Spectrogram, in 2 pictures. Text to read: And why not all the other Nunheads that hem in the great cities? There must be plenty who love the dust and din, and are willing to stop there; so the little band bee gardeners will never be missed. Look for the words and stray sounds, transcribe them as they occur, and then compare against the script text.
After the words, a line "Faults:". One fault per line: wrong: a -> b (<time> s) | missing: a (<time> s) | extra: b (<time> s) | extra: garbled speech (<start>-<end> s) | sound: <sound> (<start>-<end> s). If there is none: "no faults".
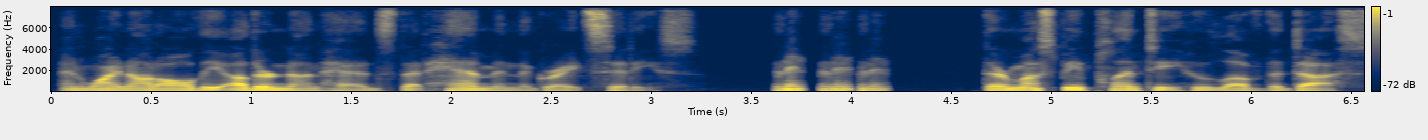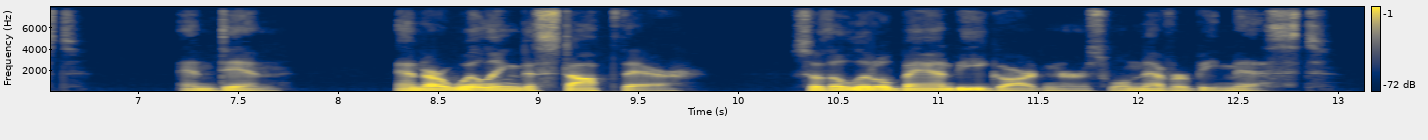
And why not all the other Nunheads that hem in the great cities? There must be plenty who love the dust and din, and are willing to stop there; so the little band bee gardeners will never be missed.
Faults:
sound: laugh (3.6-4.2 s)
